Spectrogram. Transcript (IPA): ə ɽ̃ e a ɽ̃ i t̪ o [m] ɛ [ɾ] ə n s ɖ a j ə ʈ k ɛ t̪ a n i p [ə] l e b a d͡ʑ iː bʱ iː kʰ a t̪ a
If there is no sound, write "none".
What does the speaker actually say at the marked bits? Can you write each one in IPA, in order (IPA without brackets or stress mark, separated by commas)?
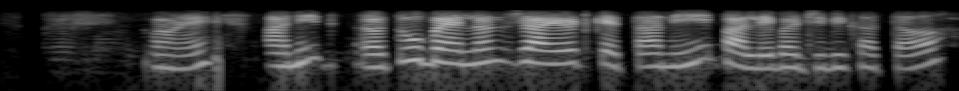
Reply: b, l, a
